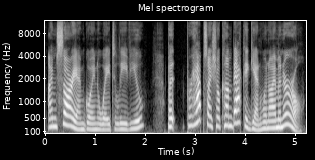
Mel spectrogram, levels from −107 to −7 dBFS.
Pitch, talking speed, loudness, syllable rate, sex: 225 Hz, 220 wpm, -18 LUFS, 5.4 syllables/s, female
